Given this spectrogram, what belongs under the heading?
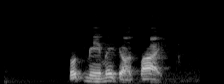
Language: Thai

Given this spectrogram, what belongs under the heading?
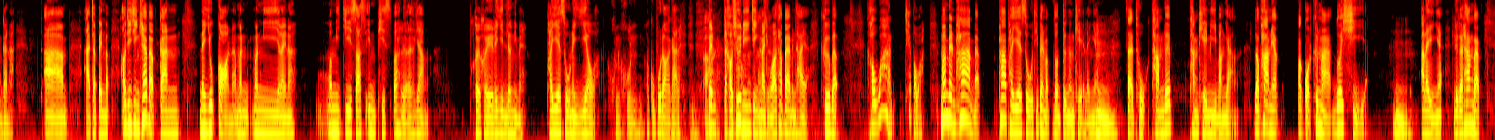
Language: Thai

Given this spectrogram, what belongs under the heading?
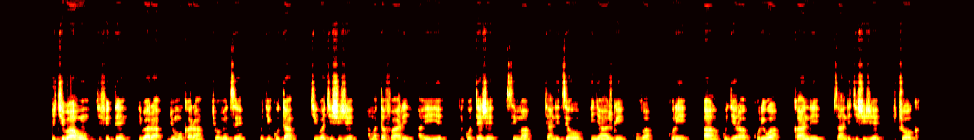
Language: Kinyarwanda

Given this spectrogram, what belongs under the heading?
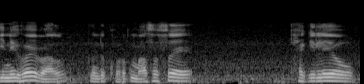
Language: Assamese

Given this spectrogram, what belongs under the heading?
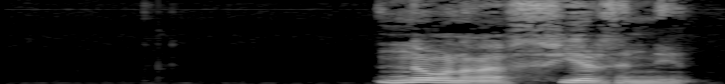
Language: Kabyle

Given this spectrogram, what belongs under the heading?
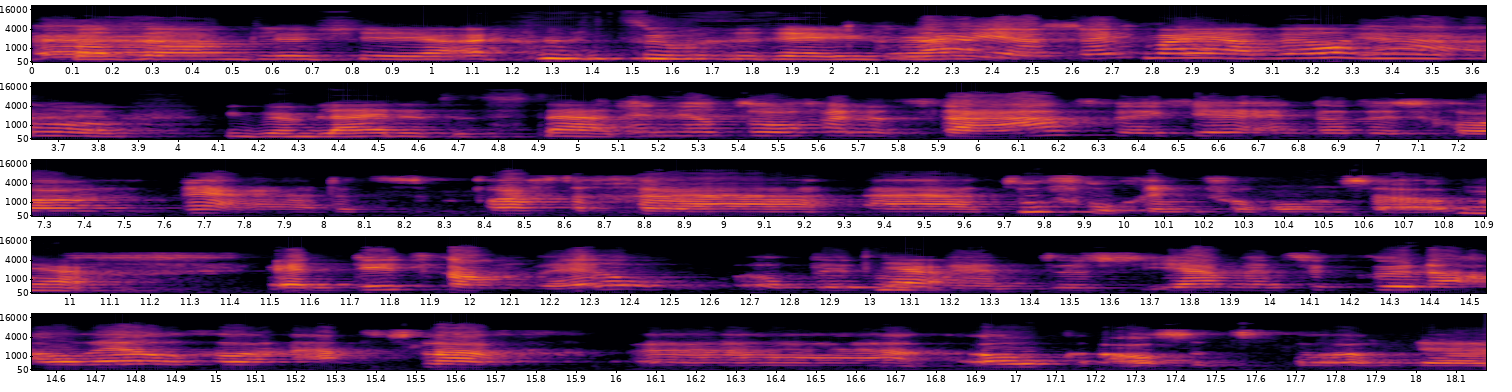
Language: Dutch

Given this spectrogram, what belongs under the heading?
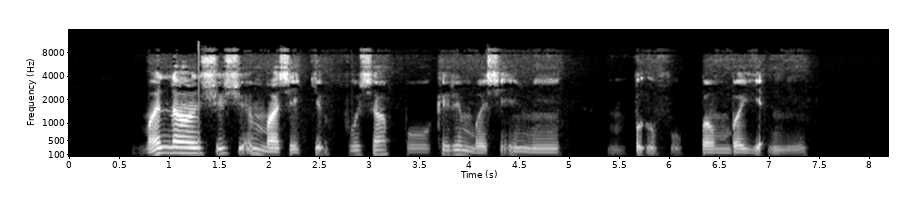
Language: Bamun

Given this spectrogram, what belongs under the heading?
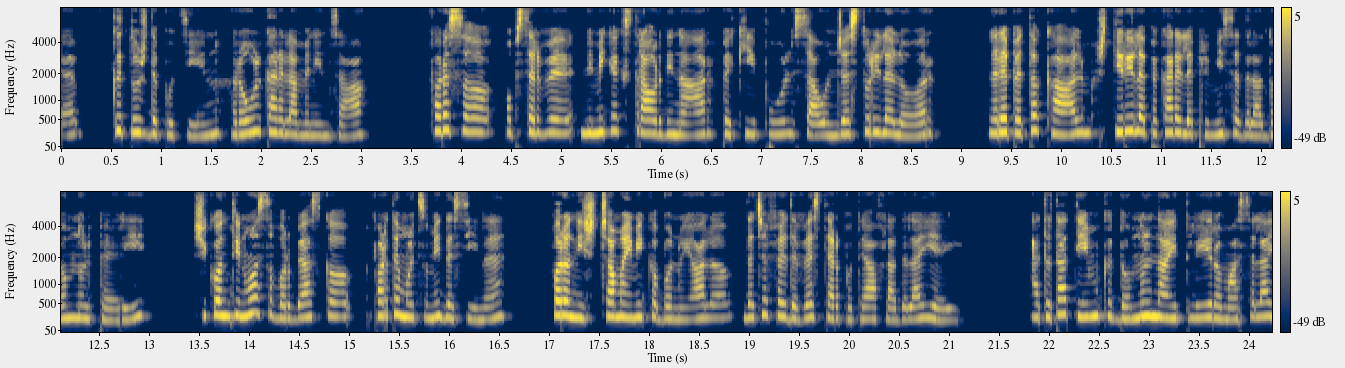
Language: Romanian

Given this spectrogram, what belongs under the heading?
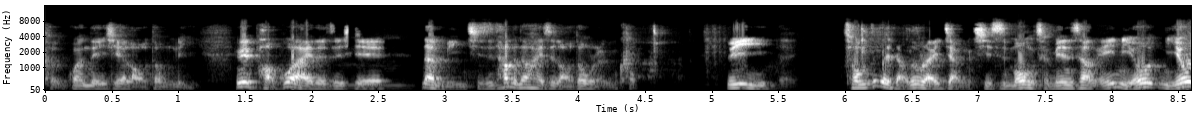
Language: Chinese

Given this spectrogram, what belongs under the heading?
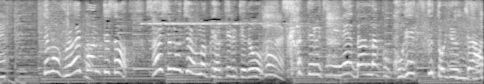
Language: Japanese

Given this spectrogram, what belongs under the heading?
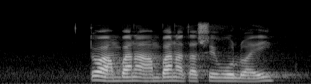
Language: Tsonga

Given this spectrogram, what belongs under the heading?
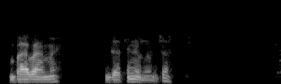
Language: Nepali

